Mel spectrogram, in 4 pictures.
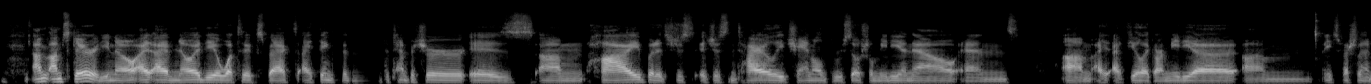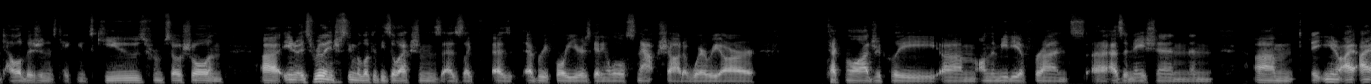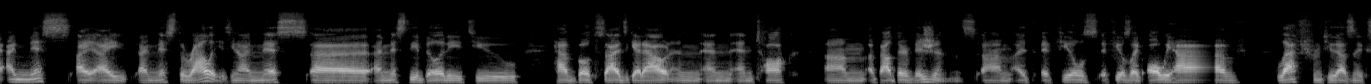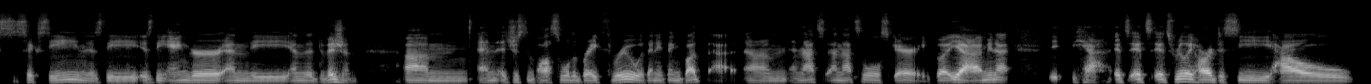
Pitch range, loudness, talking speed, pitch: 85-100 Hz, -27 LUFS, 200 wpm, 90 Hz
